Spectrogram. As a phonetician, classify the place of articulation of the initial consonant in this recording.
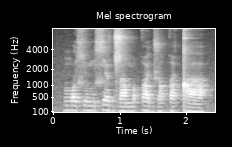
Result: labial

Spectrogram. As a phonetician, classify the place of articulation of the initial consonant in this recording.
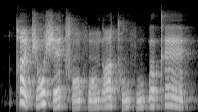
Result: uvular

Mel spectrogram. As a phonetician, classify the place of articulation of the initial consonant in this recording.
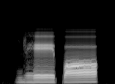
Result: retroflex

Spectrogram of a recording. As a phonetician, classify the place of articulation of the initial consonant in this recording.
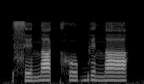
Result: alveolar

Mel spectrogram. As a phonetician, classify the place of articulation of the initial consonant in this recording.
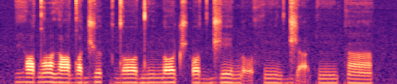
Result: glottal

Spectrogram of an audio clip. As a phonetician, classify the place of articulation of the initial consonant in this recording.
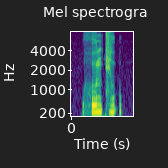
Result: glottal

